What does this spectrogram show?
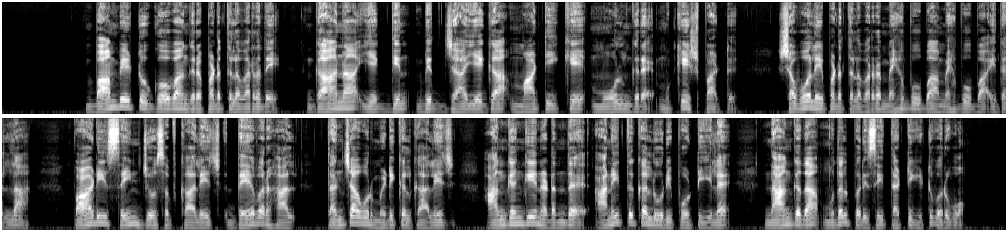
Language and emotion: Tamil, neutral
